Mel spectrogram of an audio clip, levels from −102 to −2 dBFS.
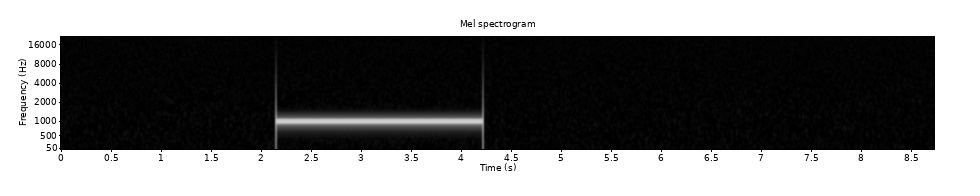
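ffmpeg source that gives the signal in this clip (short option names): -f lavfi -i "sine=f=1000:d=2.07:r=44100,volume=-1.94dB"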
